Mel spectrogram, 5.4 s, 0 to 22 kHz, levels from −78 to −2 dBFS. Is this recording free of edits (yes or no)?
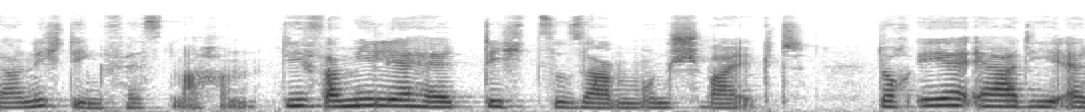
no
